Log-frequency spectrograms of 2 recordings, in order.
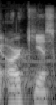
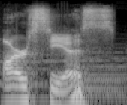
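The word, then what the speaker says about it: Arceus: We love the British community learning how to say Archus correctly. Well, they did change the pronunciation, didn't they? Uh, they specifically had to correct it so no one was going Arus.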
